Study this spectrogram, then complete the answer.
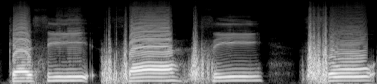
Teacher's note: Untuk menyempurnakan makhraj daripada huruf sa, kita harus mengetahui posisinya dulu, tempat keluar hurufnya, yaitu ada di mana ujung lidah kita menempel dengan gigi seri atas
